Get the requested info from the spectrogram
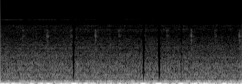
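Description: Semi-truck diesel engine and road noise droning steadily inside the cab while driving, with the turn signal ticking faintly about twice a second.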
